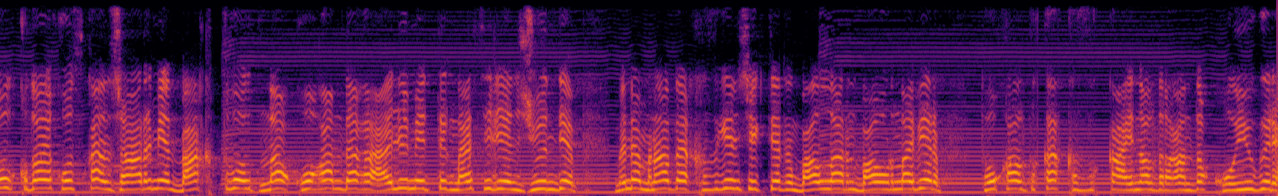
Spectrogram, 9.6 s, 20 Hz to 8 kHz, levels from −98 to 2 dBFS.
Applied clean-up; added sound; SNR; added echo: none; Wind instrument, woodwind instrument; 17 dB; none.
